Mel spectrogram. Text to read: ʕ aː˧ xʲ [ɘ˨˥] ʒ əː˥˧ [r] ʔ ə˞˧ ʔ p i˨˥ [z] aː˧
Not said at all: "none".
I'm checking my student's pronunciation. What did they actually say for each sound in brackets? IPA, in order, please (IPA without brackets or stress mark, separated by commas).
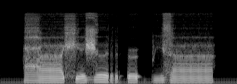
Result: ɛ˨˥, r, z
